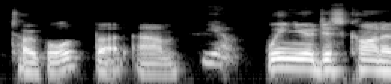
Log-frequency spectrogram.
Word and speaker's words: Taupo: But it's same with Taupo. I think it's just become the norm for non-New Zealanders to pronounce it incorrectly. – Yeah. But even us down south, we'll say Taupo. But it's really? – It's Taupo. – Yeah. Oh, shivers. So do you get frowned upon being a New Zealander and still saying it incorrectly? – Well, most New Zealanders probably say it incorrectly, so it depends.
